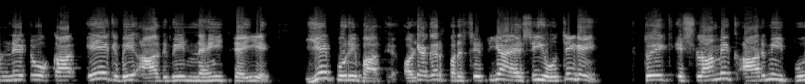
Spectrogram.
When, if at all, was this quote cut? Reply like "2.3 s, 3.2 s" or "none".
4.2 s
